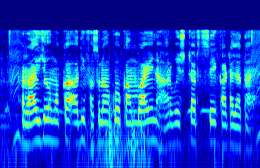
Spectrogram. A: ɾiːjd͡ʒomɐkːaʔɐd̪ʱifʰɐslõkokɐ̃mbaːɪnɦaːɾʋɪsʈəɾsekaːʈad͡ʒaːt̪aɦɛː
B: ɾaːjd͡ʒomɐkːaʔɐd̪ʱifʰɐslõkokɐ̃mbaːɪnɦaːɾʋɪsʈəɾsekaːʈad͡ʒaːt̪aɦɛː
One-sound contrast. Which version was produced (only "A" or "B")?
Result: B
